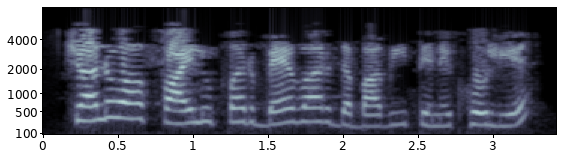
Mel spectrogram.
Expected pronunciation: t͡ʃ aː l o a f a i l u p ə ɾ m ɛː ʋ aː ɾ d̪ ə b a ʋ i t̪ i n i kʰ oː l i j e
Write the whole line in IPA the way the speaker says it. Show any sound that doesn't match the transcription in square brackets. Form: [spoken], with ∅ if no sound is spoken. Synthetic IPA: t͡ʃ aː l o a f a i l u p ə ɾ [b] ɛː ʋ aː ɾ d̪ ə b a ʋ i t̪ [e] n [e] kʰ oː l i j e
